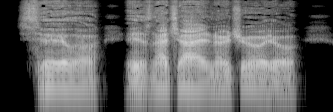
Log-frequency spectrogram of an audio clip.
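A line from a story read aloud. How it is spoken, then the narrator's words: Roared again. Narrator (Russian): вновь проревела голова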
